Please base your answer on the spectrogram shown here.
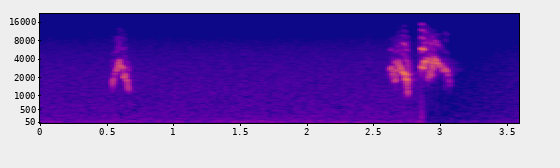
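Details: A pet budgerigar chirps once, then after a two-second pause gives a quick double chirp; the notes are short, bright and slightly squeaky against steady quiet room noise.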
